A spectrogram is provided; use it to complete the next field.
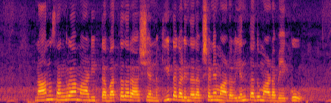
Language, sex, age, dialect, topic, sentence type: Kannada, female, 25-30, Coastal/Dakshin, agriculture, question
